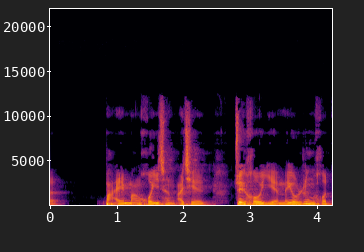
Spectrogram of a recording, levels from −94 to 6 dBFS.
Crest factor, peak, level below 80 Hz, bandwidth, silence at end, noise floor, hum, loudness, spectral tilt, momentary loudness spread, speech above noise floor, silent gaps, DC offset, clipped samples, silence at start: 18 dB; 0 dBFS; -56 dBFS; 12.5 kHz; 0 s; -72 dBFS; none; -18 LUFS; -6 dB/octave; 8 LU; 55 dB; none; under 0.1%; under 0.1%; 0 s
